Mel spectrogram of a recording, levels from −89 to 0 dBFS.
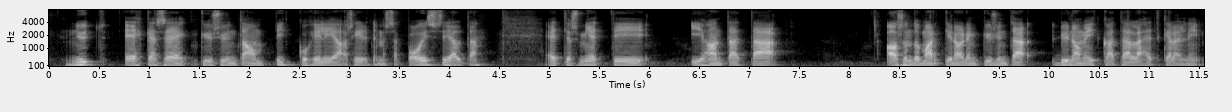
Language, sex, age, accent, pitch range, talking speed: Finnish, male, 20-39, native, 95-110 Hz, 100 wpm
